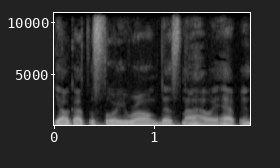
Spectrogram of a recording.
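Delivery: ordinary delivery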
